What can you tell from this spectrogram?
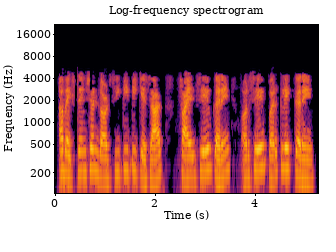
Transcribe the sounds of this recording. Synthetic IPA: ɐbɛksʈɛ̃nʃənɖɔːʈsiːpiːpikesaːt̪̚ʰ | faːɪlseːʋkɐɾẽ | ɔ̰ːɾseːʋpɐɾklɪkːɐɾẽː

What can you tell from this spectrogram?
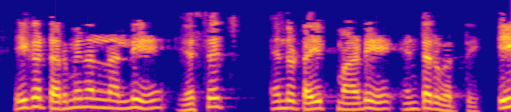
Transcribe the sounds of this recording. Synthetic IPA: iːɡɐʈɐɾminɐlnɐlːieset͡ʃ | e̞nd̪uʈɐjpmaːɽieɳʈɐɾʋɐɾt̪iiː

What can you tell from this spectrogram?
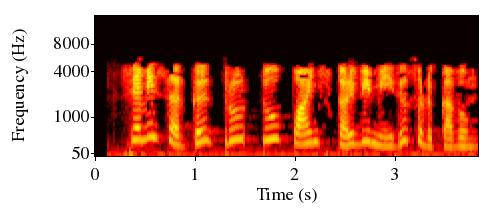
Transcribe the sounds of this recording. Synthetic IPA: sɛmisɐɾkɐlt̪ɾuːʈuːpaːjɪɳʈskɐɾɯʋimiːðɯsɔɽɯkːɐʋɯm

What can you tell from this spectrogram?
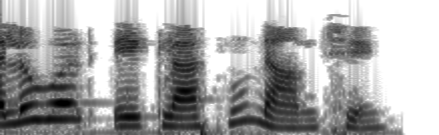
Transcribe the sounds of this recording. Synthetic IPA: loʋəɾɖeklasnũnamt͡ʃʰe

